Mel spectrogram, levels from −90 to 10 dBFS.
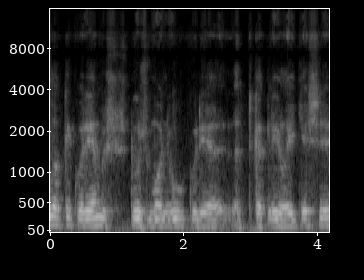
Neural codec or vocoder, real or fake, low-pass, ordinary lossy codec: none; real; 14.4 kHz; Opus, 24 kbps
